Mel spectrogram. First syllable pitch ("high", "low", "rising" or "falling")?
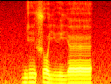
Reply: high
